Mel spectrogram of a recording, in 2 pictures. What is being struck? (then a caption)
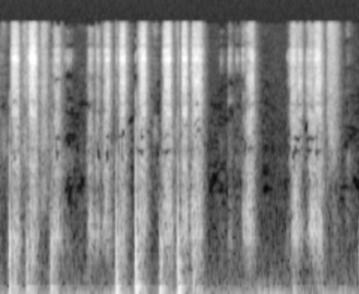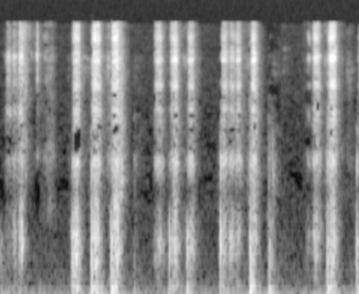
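Graphite pencil on drawing paper. The graphite tip of an HB wooden pencil makes short hatching strokes on a flat sheet of drawing paper holding a pencil sketch. Around thirty quick, bright, dry scratches come in uneven bursts, with brief pauses between groups. Each stroke stops almost instantly, with no ring.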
